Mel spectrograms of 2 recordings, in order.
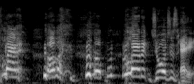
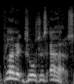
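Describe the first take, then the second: First: High, loud squeal through real laughter; helplessly cracking up on the words; laughing hard. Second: High mock-British delivery; British accent. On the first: Real, not acted. Comic cracking up at the planet's joke name, laughing hard. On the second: Comic obliging the scientist's request, British accent. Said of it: "You say with a British accent".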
